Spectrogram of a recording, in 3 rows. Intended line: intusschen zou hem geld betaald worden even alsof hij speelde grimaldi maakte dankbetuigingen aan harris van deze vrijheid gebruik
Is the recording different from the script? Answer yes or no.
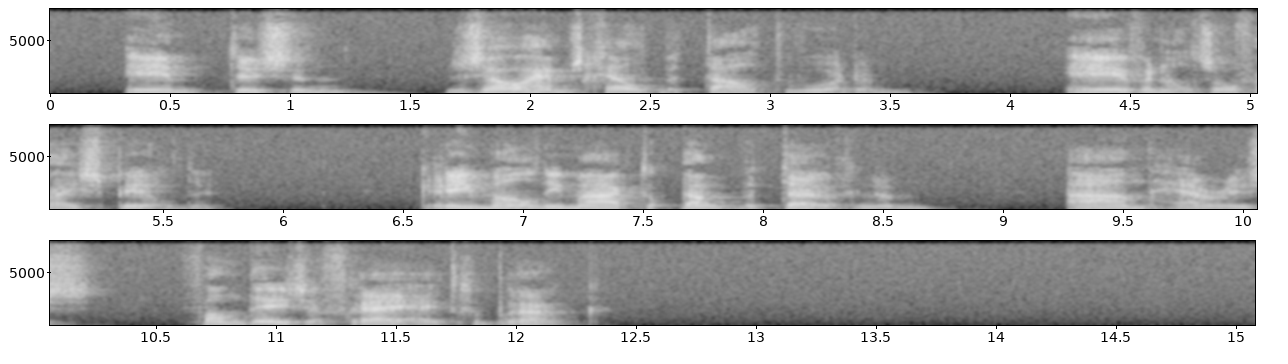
no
